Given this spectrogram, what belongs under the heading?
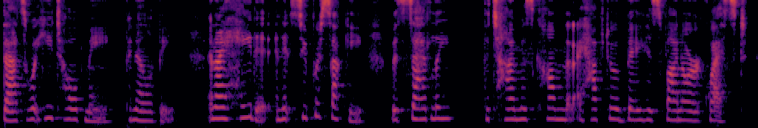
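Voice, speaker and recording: A woman's voice: a little high, fairly even intonation, fairly quick, hardly any pauses, voice pushed up. A woman voicing a sassy, fed-up queen who bosses people around in snarky modern slang.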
